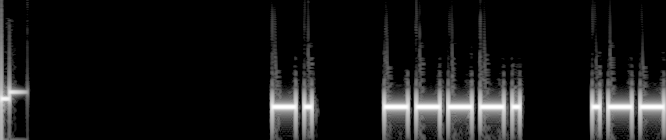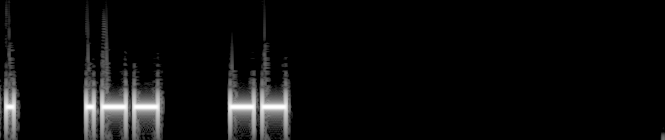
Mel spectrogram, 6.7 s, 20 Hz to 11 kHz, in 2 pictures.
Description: Morse code, heard as a keyed tone, about 30 wpm, spaced as for 17 wpm, 700 Hz. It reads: N9PWM
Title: USA Call Signs - 5 Characters - 3x Character Spacing - 30wpm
